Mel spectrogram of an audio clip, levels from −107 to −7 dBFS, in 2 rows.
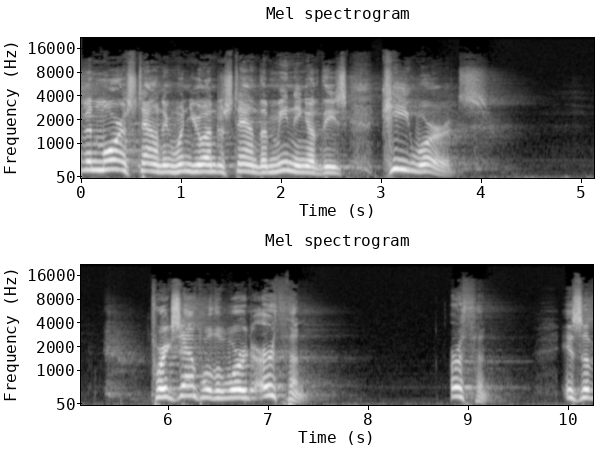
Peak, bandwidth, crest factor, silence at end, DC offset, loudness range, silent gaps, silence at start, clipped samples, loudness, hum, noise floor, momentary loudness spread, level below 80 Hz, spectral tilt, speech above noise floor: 0 dBFS; 14 kHz; 20 dB; 0 s; under 0.1%; 6 LU; none; 0 s; under 0.1%; -19 LUFS; none; -70 dBFS; 17 LU; -52 dBFS; -4 dB/octave; 52 dB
